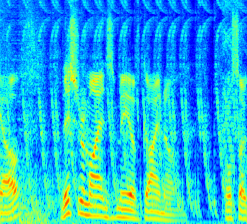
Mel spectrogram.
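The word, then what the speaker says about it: Gynoug: This reminds me of Gynog, also called Jinog. If you're Japanese, you pronounce it Jinog, but anyone who speaks English looks at it and they say Gynog.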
